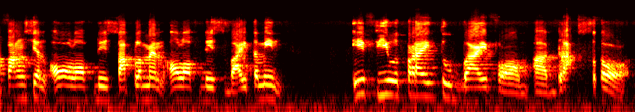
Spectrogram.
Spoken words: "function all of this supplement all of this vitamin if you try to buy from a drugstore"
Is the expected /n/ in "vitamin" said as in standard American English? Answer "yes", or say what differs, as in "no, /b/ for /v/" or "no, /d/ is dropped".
yes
